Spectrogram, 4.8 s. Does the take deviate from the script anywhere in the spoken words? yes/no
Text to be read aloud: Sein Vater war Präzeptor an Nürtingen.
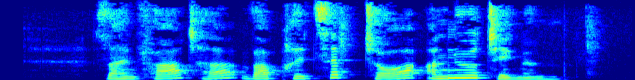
no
